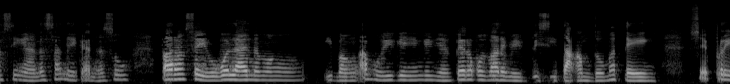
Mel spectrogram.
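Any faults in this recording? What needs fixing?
Adaptive stream starting at a low bitrate, from 0.00 to 5.81 s. The player opened the speech on a low-bitrate version so it could start quickly, then switched up once it had gauged the connection. Until 5.81 s nothing is present above 11.5 kHz, the treble sounds thin and synthetic, and codec artefacts are stronger, which fits 12 kbit/s HE-AAC. Quality then jumps without a gap, consistent with 96 kbit/s AAC-LC. To prevent this, start playback on a higher initial rendition or measure bandwidth before playback begins.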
